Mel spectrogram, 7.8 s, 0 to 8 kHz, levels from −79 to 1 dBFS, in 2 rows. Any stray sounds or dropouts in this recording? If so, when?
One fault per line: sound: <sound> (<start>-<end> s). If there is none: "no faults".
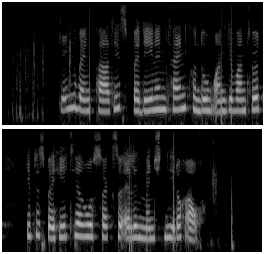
no faults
